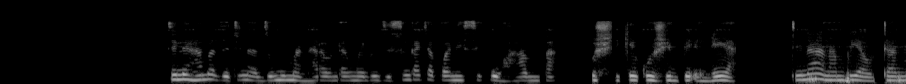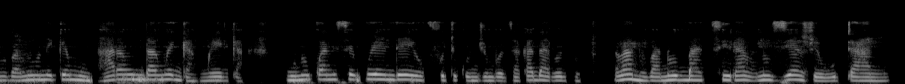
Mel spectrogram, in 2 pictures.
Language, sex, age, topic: Ndau, female, 36-49, health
